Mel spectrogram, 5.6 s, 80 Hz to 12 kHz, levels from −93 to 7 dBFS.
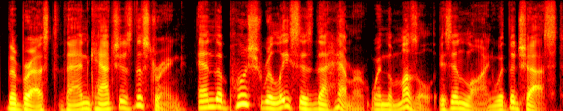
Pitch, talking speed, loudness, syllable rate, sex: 125 Hz, 225 wpm, -19 LUFS, 5.0 syllables/s, male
